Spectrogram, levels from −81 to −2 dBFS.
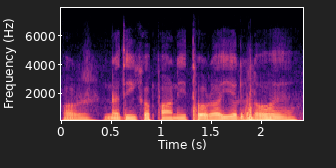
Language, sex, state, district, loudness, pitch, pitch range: Hindi, male, Arunachal Pradesh, Lower Dibang Valley, -15 LUFS, 130 Hz, 120-140 Hz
